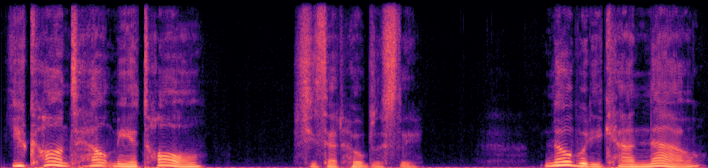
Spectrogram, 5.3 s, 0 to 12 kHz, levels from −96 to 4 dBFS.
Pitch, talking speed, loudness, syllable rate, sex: 150 Hz, 135 wpm, -17 LUFS, 4.6 syllables/s, male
